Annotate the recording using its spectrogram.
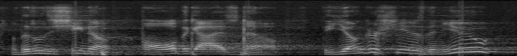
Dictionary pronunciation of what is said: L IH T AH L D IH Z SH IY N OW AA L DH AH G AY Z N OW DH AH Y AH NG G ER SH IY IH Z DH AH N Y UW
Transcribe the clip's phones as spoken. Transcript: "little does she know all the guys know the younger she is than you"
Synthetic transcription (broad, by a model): L IH T L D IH SH IY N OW AA L DH AH G AY Z N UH DH AH Y AH NG G ER SH IY IH Z DH AH N Y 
